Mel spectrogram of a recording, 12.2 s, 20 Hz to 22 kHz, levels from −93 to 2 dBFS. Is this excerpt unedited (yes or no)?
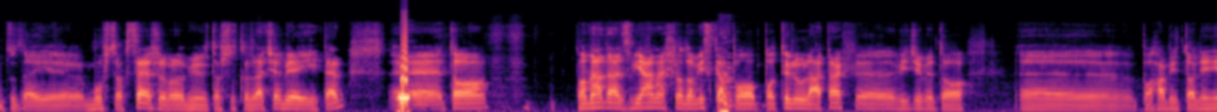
yes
